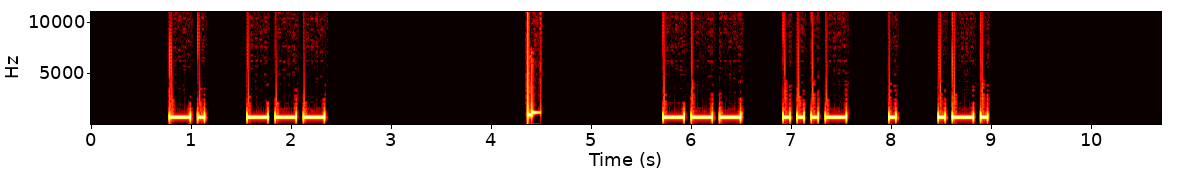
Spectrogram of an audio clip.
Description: Morse code, heard as a keyed tone, about 17 wpm, spaced as for 12 wpm, 690 Hz. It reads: NO OVER
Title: 2x Character Spacing - Top 100 Words - 17wpm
